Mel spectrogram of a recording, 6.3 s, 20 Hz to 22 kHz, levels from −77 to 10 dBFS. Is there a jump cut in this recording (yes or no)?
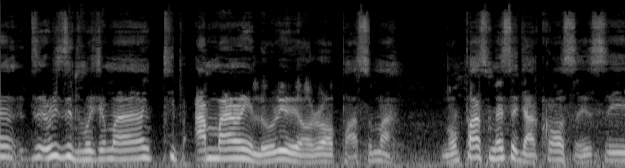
no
